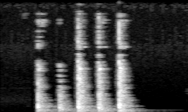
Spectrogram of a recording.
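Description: Five quick, firm knocks on a door in a steady rhythm, clear, followed by silence. No one speaks.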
